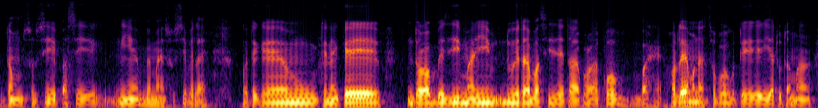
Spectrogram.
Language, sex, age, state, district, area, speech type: Assamese, male, 18-30, Assam, Golaghat, rural, spontaneous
